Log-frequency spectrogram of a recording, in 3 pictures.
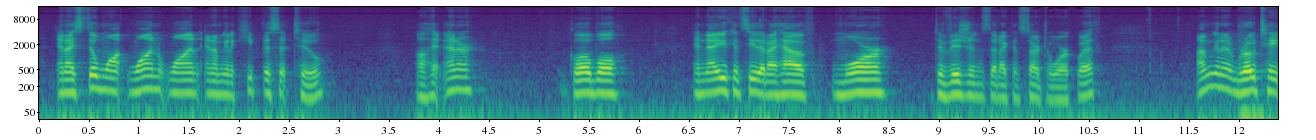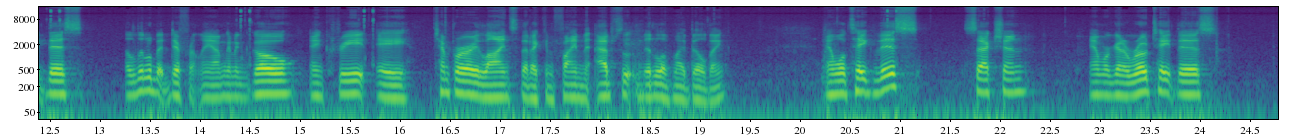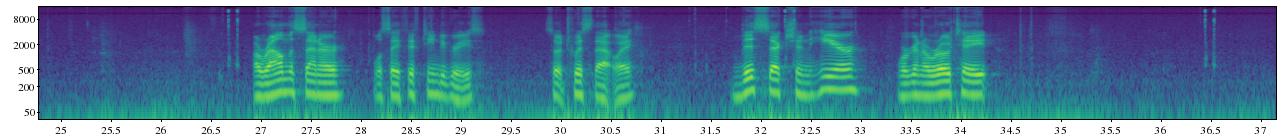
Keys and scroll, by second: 3.3 Return, 15.9 Return, 24.2 Return, 27.7-28.6 typing, 28.7 Return, 34.2 Return.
